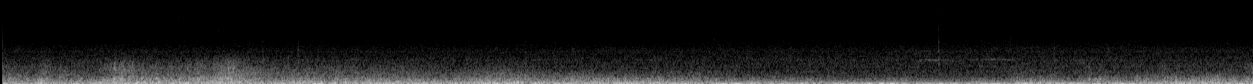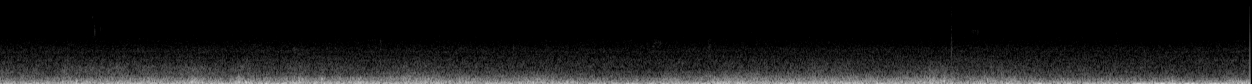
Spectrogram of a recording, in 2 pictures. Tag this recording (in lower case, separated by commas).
thunderstorm, thunder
